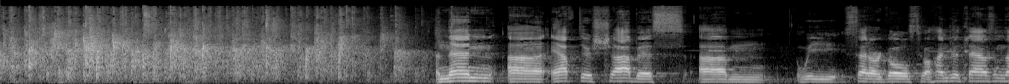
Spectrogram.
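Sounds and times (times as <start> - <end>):
audience applause: 0.0 - 4.4
speech: 4.4 - 10.0.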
